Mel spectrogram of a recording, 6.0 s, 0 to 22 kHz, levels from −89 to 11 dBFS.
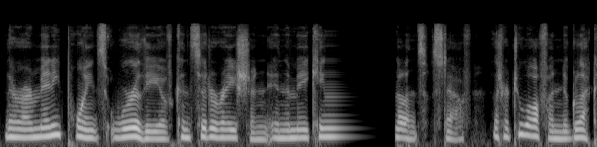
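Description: From 3.27 to 4.00 s the stream most likely suffered a long network dropout: packets stopped arriving, and the receiver stretched the last speech into a fading buzz before about 0.29 s of silence, with roughly 0.4 s of speech never played.

From 4.07 to 5.84 s a jitter buffer speed-up follows. With the buffer now holding around 0.3 s too much, the receiver trims tiny pitch-period slices again and again, so speech runs about 16% fast at unchanged pitch and sounds hurried.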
